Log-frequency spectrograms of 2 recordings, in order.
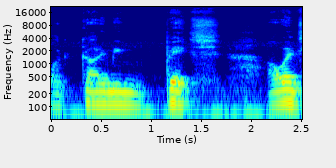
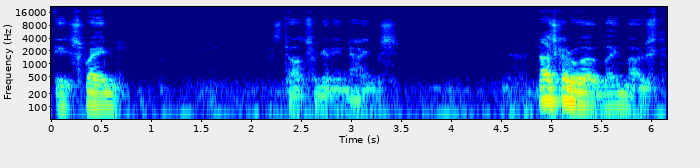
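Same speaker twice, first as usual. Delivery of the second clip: choked up, close to tears; 3 semitones lower, 3 dB quieter than usual. Talking about a friend forgetting names, emotional and close to tears. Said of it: "I've just got a bit emotional here".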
